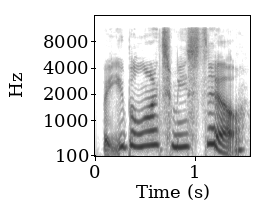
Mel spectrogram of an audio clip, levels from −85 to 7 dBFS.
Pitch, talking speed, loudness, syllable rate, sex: 320 Hz, 230 wpm, -17 LUFS, 5.0 syllables/s, female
